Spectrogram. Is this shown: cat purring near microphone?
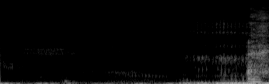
yes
